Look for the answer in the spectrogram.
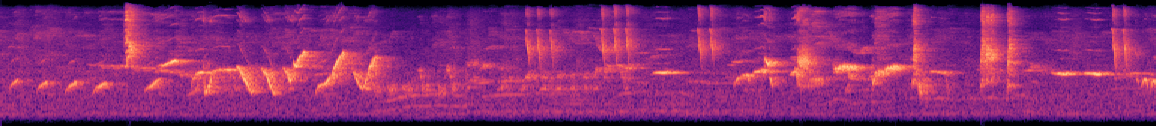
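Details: White-rumped shama from Sumatra, song used as a lure to prompt other shamas to sing: rich, varied run of loud whistled phrases, rising and falling slurs and sharp clicking notes delivered rapidly and without pause for nearly ten seconds.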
